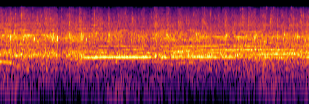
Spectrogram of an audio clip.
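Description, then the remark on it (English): The entire crowd at the Rhodes House, on its feet, applauds and cheers steadily, a dense, continuous wash of clapping and voices at an even, loud level throughout, with a few higher whistles or shouts cutting through. “Entire crowd here at the Rhodes House to their feet.”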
